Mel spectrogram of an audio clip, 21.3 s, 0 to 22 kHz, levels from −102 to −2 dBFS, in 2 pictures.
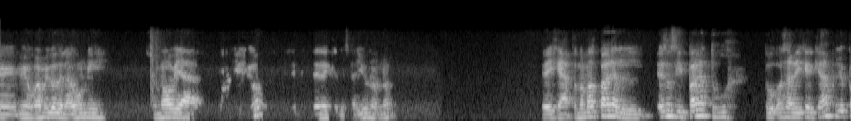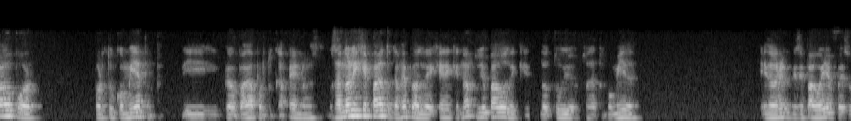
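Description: Speech dips at 1.85, 2.37, 2.72 and 3.53 s. The last two cut deep and run to 3.37 and 4.46 s. This is likely speech suppressed in double talk: the canceller turned both sides down.

From 5.04 to 5.34 s, a very faint second voice sits under the speech. It is likely the other side's voice leaking through, echo the canceller missed.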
